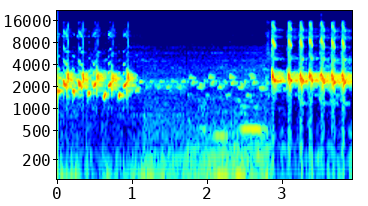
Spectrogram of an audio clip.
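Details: Sooty-headed bulbul long song used as a lure for other bulbuls: quick bubbly warbling, a quieter stretch with faint background notes and low hum, then a loud, evenly repeated trill.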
